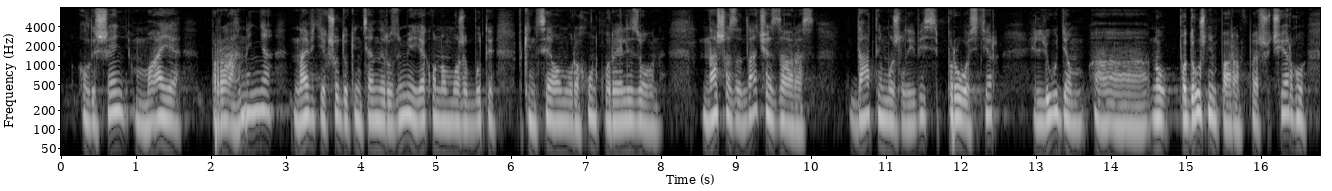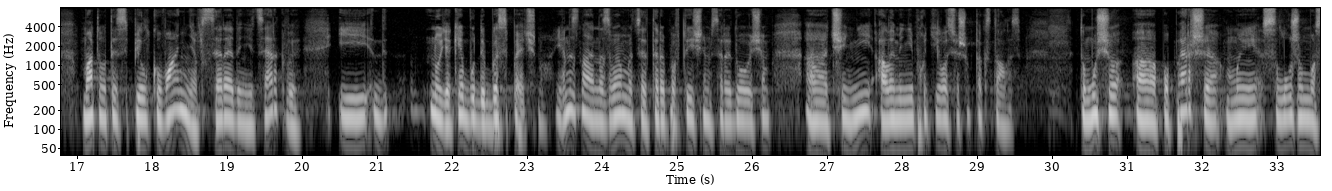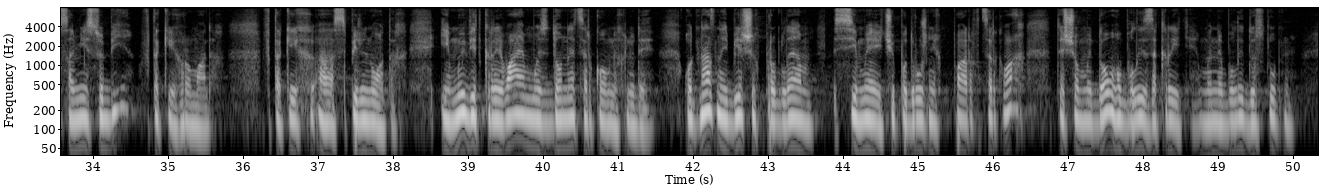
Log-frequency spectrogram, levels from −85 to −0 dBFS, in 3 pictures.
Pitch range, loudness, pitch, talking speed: 135-160 Hz, -27 LUFS, 145 Hz, 115 wpm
